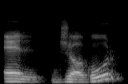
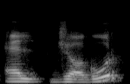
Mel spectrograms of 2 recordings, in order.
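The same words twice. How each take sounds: Both takes have the same delivery.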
